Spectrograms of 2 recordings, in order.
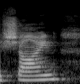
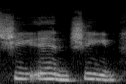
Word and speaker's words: Shein: So I absolutely love Shein, and I used to always pronounce their company wrong. I used to always say Shine, and then everyone corrected me and was like, Emma, it's Shein.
